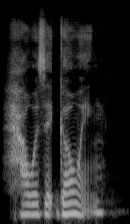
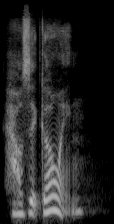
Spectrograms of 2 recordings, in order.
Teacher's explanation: The final G in going often softens. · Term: connected speech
